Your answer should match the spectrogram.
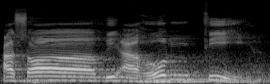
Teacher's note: cara membacanya mim mati itu disuarakan dengan terang dan jelas di bibir serta mulut tertutup. Apalagi huruf yang datang sesudahnya itu adalah fa. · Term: izhar syafawi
